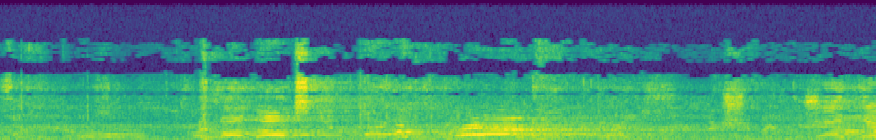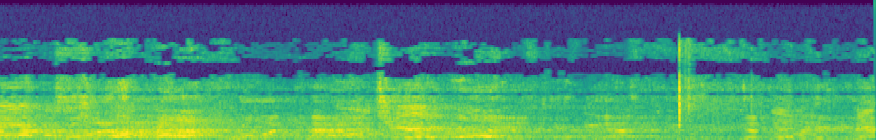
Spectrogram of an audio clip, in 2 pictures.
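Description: Voices calling out in a large gym over a low background of chatter. They are loudest about two seconds in and again from about four to seven seconds in.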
